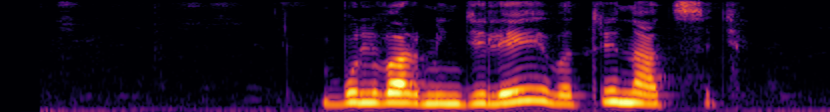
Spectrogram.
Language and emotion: Russian, neutral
